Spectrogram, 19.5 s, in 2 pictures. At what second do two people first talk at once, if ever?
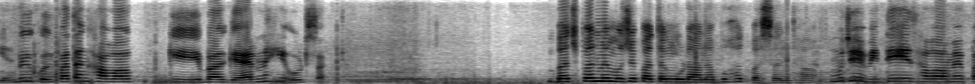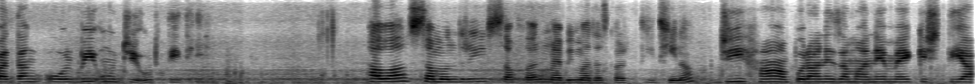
none

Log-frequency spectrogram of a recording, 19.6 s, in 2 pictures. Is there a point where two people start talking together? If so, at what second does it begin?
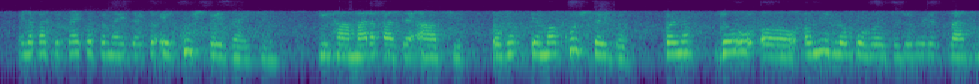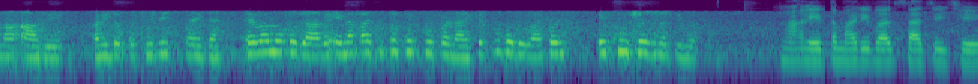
none

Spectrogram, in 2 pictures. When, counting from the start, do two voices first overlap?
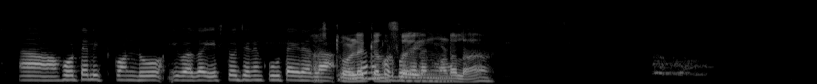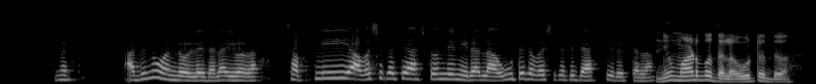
3 s

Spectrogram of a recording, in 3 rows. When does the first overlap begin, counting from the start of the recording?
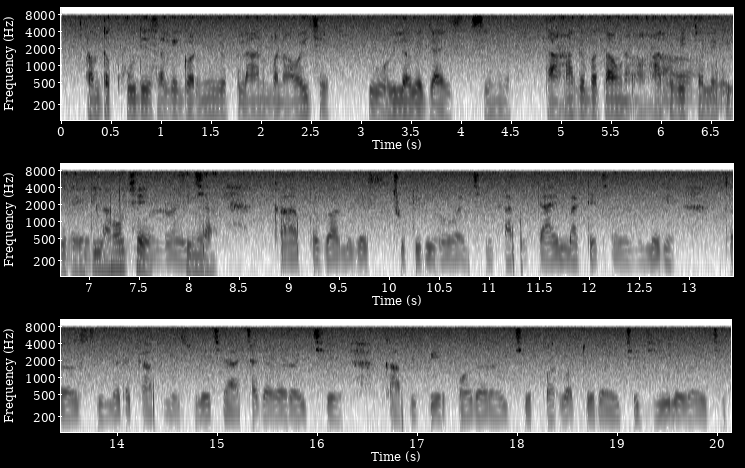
6 s

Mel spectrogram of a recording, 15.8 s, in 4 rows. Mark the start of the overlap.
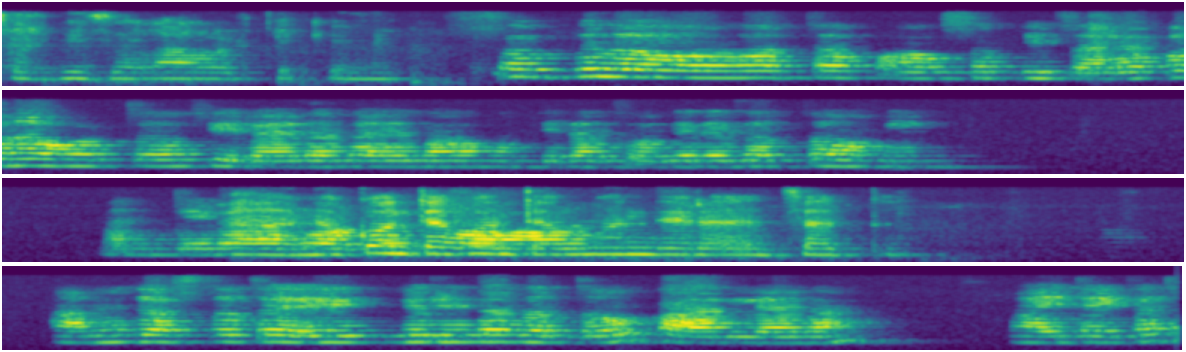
9 s

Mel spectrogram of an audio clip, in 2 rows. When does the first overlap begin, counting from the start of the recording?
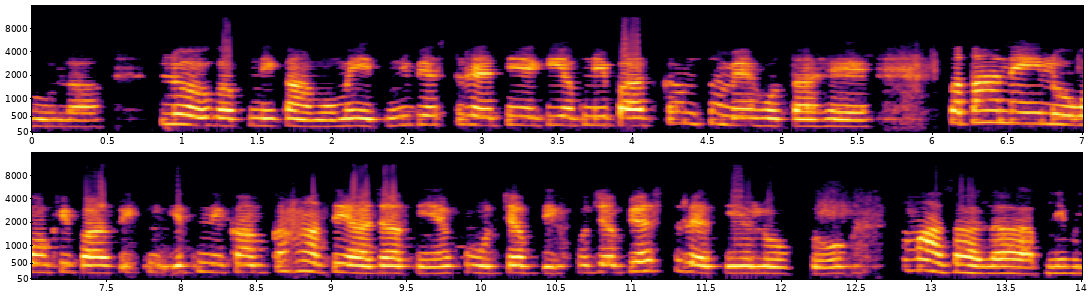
none

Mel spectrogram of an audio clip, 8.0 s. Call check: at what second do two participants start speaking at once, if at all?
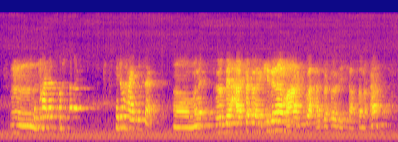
none

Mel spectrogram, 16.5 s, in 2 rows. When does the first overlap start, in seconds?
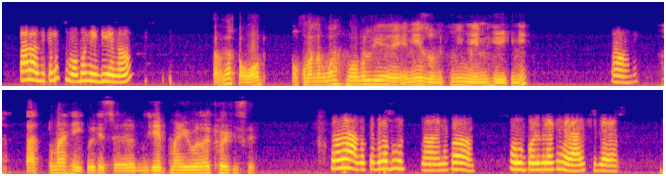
none

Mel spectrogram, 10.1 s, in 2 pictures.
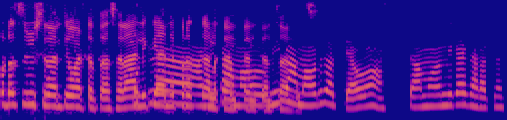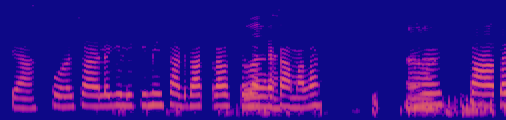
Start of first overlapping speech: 1 s

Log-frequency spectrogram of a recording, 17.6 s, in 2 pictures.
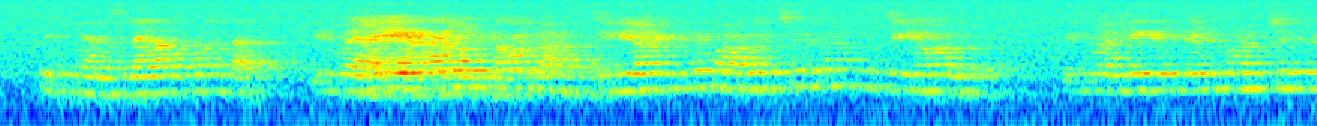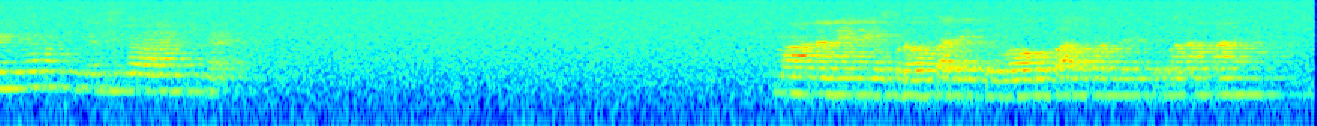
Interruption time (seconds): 2 s

